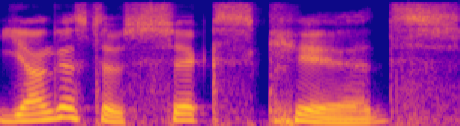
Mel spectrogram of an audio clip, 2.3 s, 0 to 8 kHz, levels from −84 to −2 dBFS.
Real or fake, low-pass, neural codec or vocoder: fake; 7.2 kHz; codec, 44.1 kHz, 7.8 kbps, DAC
